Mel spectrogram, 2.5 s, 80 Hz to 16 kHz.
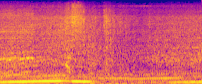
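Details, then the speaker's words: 1994 Mazda MX5 Miata, stock 1.8L turbo at 5 psi, after exhaust leaks were fixed and a 2.5-inch cat and resonator delete with a Racing Beat muffler was fitted, pulling hard from 10 mph: a smooth drone climbing in pitch with no rattle. "yeah so it definitely sounds a lot better than it did I like it it doesn't rattle"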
